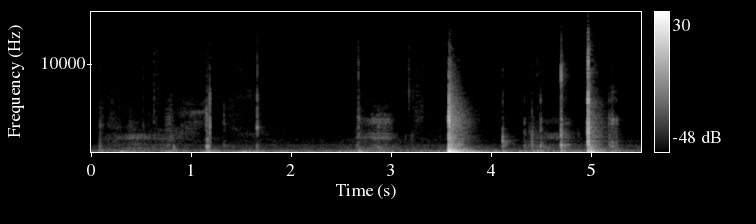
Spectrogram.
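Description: Small clicks and taps of a split pin being worked through a castle nut on a sway bar link and needle-nose pliers gripping it. Two sharper knocks stand out, one a little past halfway and one near the end.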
